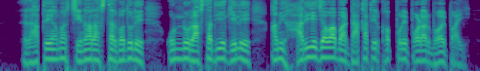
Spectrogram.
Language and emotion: Bengali, fearful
